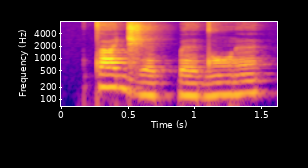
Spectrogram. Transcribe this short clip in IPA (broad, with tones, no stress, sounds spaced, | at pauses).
t a˧ d͡ʒ ɛ˨ k͡p ɛ˨ d ɔ̃˧ ɾ ɛ̃˦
